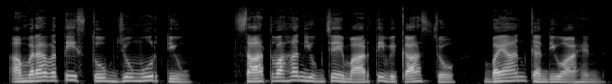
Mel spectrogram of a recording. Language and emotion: Sindhi, neutral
